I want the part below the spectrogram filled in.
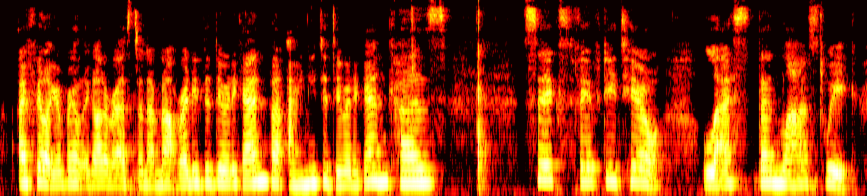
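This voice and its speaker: Delivered in a monotone, flat intonation, the speech moves at a moderate pace. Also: woman, fairly high pitch for a woman. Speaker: budgeting vlogger and gig worker. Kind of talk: casual vlog.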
